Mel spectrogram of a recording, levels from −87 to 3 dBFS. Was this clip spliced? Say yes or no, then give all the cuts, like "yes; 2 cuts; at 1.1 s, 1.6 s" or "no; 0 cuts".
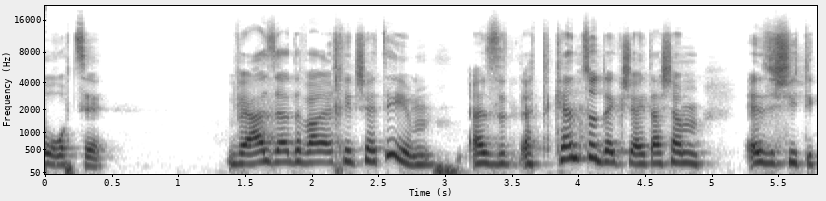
no; 0 cuts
